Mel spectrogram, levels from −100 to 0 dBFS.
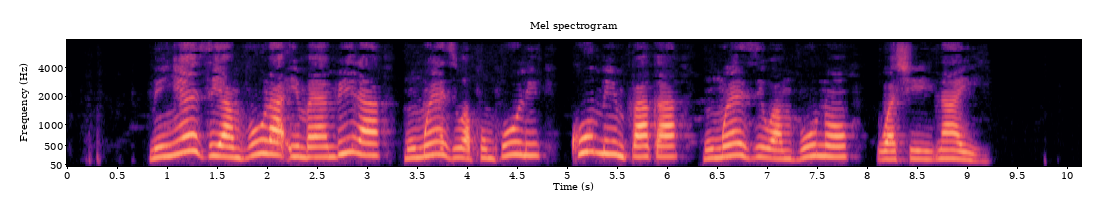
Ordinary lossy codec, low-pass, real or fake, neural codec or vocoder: AAC, 32 kbps; 7.2 kHz; real; none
